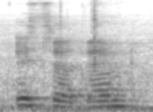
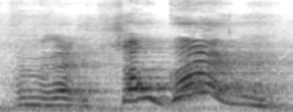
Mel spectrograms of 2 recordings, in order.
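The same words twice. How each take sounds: First: Soft, much quieter murmur; hushed contented aside. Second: Mouthful of delight; excited. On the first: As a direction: savor it under the breath. Tasting, trailing off. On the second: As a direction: gush over the taste. Tasting the bread. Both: Real, not acted.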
